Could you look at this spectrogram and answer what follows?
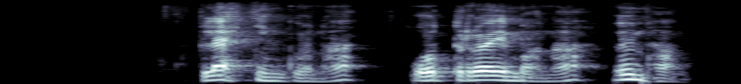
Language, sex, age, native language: Icelandic, male, 30-39, Icelandic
